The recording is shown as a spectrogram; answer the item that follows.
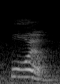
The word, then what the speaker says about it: poem: pronounced as you say the correct word poem poem it's not poem it's poem please do correct it you given you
